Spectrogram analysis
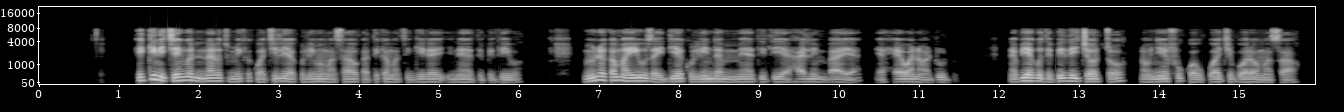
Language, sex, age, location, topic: Swahili, male, 50+, Nairobi, agriculture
